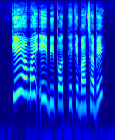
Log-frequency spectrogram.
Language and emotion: Bengali, neutral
